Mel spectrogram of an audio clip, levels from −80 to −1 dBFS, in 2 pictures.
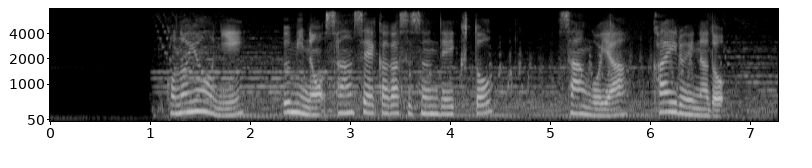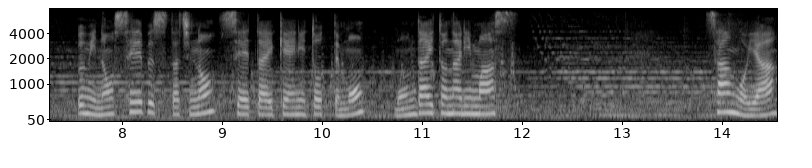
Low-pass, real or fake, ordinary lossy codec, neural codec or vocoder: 7.2 kHz; real; none; none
